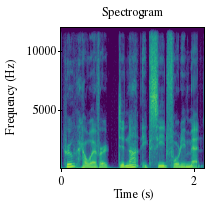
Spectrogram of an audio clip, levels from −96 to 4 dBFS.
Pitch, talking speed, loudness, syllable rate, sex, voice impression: 130 Hz, 225 wpm, -18 LUFS, 6.4 syllables/s, male, very masculine, slightly young, slightly thick, tensed, weak, slightly dark, slightly soft, clear, fluent, cool, very intellectual, very refreshing, sincere, calm, mature, very friendly, very reassuring, unique, very elegant, wild, sweet, lively, kind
